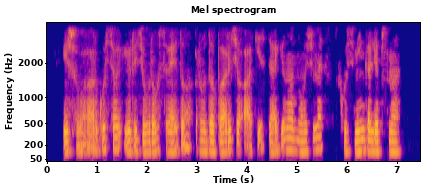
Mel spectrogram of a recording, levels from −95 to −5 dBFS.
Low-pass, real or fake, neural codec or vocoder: 3.6 kHz; real; none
